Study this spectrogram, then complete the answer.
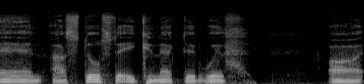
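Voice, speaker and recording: A man in a New York accent with a dark, mellow tone and monotone, flat intonation. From split between New York City and Atlanta area. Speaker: hip hop event host. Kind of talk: interview. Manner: high energy.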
